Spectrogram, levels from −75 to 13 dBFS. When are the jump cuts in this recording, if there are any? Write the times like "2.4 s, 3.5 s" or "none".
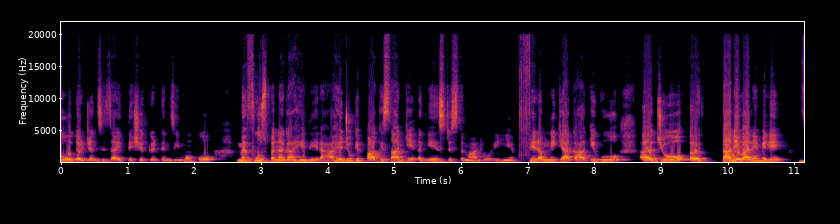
7.0 s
